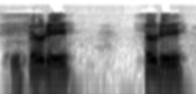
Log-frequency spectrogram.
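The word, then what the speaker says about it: thirty: pitch it's stretched it's a little longer sound 30 30 e e the second syllable the pitch goes down and it's very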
